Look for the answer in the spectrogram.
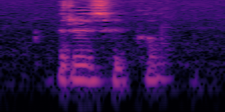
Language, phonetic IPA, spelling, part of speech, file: Polish, [ˈrɨzɨkɔ], ryzyko, noun, LL-Q809 (pol)-ryzyko.wav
